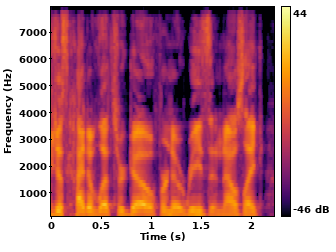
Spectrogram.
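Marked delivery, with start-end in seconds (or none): none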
